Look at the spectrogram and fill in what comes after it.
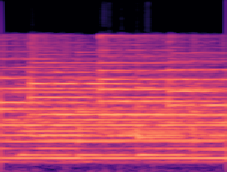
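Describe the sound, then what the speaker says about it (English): A loud, sustained church bell rings in the video game Katawa Shoujo. Its rich, shimmering tone holds steady and swells gently without any talk. "The ringing of the bell snaps us both back to reality and we break the kiss."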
